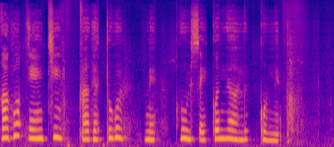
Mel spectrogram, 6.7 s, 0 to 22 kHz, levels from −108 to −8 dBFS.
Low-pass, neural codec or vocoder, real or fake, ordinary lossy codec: none; codec, 44.1 kHz, 1.7 kbps, Pupu-Codec; fake; none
